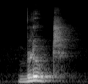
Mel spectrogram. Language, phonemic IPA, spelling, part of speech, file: Dutch, /blut/, bloedt, verb, Nl-bloedt.ogg
- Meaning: inflection of bloeden: 1. second/third-person singular present indicative 2. plural imperative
